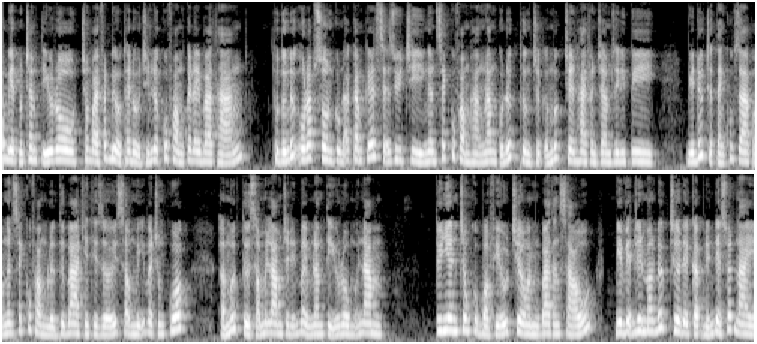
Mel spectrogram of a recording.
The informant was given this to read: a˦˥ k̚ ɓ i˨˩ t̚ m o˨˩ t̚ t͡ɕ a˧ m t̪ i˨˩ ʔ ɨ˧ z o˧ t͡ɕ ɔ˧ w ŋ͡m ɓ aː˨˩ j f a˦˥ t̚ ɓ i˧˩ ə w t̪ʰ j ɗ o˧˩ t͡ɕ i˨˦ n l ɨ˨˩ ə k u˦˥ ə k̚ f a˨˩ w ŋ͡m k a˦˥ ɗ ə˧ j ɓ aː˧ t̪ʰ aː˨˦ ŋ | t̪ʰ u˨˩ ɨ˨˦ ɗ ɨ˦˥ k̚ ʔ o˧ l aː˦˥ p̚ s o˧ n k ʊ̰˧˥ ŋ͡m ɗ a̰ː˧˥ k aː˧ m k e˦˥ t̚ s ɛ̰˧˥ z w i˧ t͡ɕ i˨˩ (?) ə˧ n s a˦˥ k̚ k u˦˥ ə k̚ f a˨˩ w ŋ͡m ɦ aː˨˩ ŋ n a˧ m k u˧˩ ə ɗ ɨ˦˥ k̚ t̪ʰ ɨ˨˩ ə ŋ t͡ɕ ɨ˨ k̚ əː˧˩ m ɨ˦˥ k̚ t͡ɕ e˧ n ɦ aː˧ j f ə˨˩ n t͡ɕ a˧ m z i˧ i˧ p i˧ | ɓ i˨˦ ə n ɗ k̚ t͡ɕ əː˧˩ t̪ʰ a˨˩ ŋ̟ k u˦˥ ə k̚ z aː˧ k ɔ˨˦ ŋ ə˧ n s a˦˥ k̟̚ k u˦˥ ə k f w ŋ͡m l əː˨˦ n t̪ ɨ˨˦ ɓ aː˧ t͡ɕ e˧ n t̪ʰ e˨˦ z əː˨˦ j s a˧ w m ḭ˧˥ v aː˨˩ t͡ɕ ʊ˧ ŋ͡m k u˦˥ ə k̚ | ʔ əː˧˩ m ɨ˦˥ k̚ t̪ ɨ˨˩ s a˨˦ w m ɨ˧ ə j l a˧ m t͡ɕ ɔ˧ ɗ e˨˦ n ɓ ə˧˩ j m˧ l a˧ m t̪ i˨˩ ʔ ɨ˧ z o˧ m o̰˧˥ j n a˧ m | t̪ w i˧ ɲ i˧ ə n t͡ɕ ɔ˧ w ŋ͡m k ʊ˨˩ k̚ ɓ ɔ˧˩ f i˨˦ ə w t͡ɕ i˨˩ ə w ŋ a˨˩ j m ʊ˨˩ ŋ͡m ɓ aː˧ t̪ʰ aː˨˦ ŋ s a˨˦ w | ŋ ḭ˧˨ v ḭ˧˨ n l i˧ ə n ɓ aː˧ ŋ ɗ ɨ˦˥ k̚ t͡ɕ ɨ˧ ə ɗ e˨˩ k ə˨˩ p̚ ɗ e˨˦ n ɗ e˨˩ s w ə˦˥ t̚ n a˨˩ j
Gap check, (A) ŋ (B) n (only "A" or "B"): A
